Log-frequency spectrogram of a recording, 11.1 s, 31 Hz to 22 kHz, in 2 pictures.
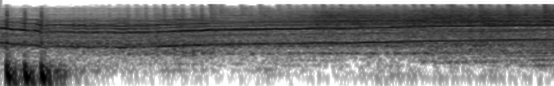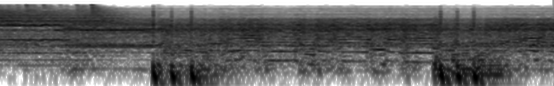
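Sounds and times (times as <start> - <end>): electric guitar feedback note: 3.6 - 11.0.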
